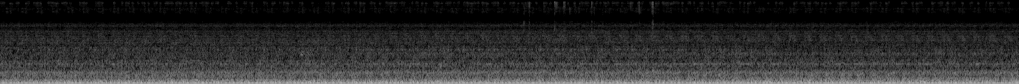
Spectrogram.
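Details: Skoda Octavia 2 diesel after crankshaft sensor (G28) replacement and fault clearing, cured of no-start/hard-start with glow plug light: steady, even low diesel idle with a smooth regular beat, nothing irregular; healthy normal idle.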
